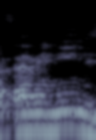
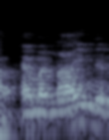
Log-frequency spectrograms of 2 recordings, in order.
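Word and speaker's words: feminine: फेमिनिन gender क्या है फेमिनिन याद रखिएगा फेमिनाइन नहीं होता है बहुत सारा बच्चा इसको गलती करता है बट आपको गलती नहीं करना है फेमिनाइन जेंडर नहीं होता है फेमिनिन जेंडर होता ठीक है?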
